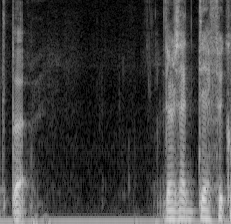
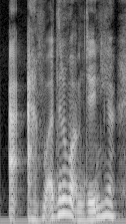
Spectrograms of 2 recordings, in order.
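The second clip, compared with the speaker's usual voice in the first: ordinary delivery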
